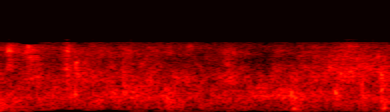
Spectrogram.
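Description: Faint, steady hiss and background noise of an open telephone conference line, heard through the narrow band of a phone connection.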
